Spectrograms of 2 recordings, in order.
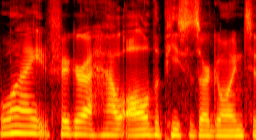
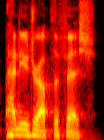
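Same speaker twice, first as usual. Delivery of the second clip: ordinary delivery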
